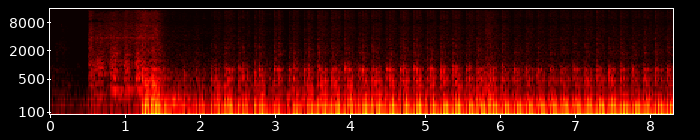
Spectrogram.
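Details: BMW E46 318i N42 petrol engine cranking and idling with one dead ignition coil: rough, uneven stumbling idle, misfire.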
